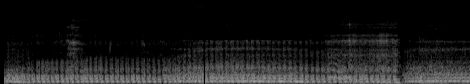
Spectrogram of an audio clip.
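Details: Pembroke Welsh Corgi born with a deformed foot, growling: a continuous low rumbling growl with steady pulsing texture, brief pauses near two and four seconds, faint higher noise above.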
